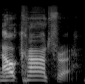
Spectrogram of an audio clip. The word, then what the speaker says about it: Alcantara: Is it not Alcantara? Is it Alcantara? – It's Alcantara.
